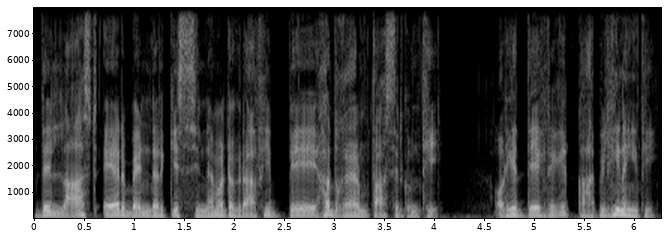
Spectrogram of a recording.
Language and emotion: Urdu, disgusted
